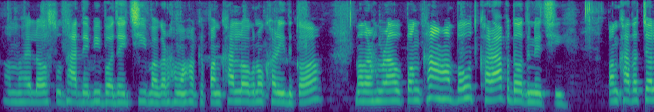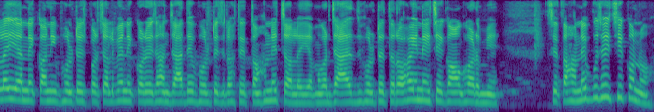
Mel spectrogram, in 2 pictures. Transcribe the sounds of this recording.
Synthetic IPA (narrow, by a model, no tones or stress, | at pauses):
ɦəmʱəjlosud̪ʱad̪ebʱibəd͡ʒəjt͡ʃʰiməɡəɾɦəməɦãkepəŋkʰaləɡnokʰəɾid̪kəməɡəɾɦəmɾaopəŋkʰaəɦãbəɦut̪kʰəɾabd̪ɔd̪net͡ʃʰi | pəŋkʰat̪ɔt͡ʃələjɛnekənibʱolʈed͡ʒpəɾt͡ʃəlbenɛkəɾed͡ʒəɦə̃nd͡ʒad̪ebʱolʈed͡ʒɾəɦt̪ɛt̪əɦənet͡ʃələjɛməɡəɾd͡ʒad̪bʱolʈet̪ɔɾəɦəjnɛjt͡ʃʰɛɡãũɡʱəɾme | set̪əɦə̃nːebud͡ʒʱəjt͡ʃʰikono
